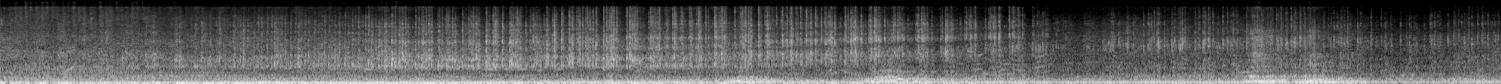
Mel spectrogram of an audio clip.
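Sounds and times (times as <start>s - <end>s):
car engine rumbling: 0.0s - 15.0s
sharp engine crackles: 0.0s - 15.0s.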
